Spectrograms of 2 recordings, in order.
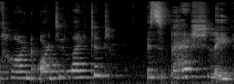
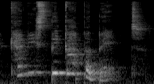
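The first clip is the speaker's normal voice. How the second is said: much higher, calling over; high asking shopkeeper; 14 semitones higher, 5 dB louder than usual. Acted. Shopkeeper asking a loud customer to speak up, high voice. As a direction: strain to hear, voice high and loud.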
